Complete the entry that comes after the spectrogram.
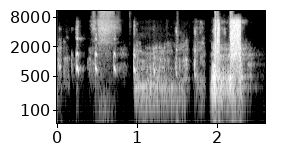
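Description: A Great Dane puppy whimpers and yelps close by, high whines and short barks in uneven bursts, ending in two louder, longer cries.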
